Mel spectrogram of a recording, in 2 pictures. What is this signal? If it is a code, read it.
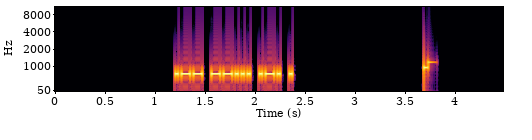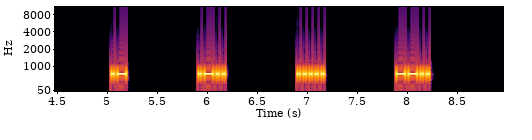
Morse code, heard as a keyed tone, about 41 wpm, spaced as for 17 wpm, 700 Hz. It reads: W7RE AL5Z
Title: USA Call Signs - 4 Characters - 8x Character Spacing - 40wpm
